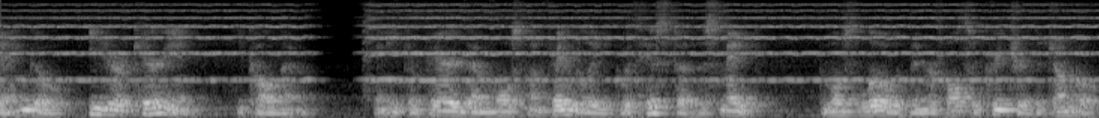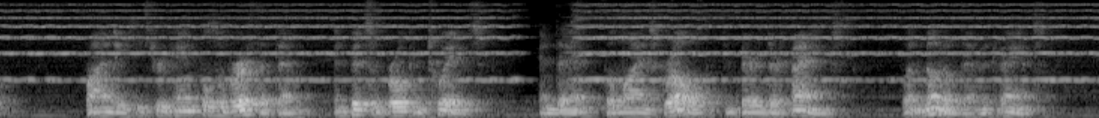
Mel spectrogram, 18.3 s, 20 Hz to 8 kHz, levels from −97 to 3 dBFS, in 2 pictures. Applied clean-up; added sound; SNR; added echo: none; Bowed string instrument; 14 dB; reverberation time 0.6 s.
